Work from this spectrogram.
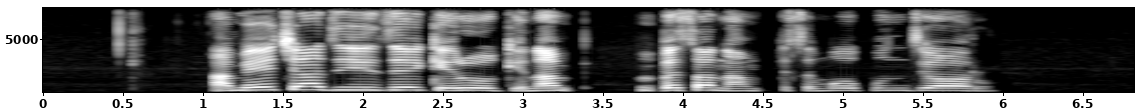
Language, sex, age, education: Igbo, female, 15-29, tertiary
